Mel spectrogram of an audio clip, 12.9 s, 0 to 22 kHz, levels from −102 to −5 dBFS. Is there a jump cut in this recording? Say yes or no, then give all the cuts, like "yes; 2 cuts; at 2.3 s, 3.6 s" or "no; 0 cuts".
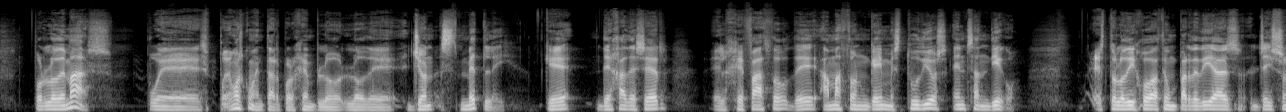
no; 0 cuts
